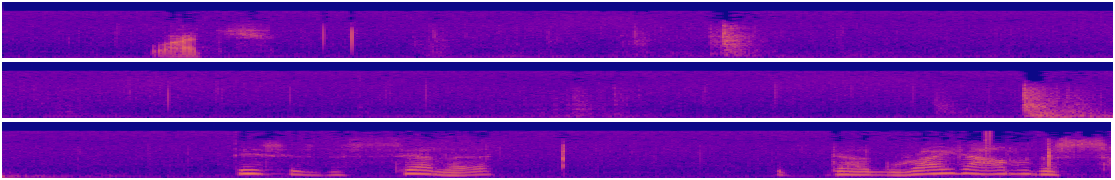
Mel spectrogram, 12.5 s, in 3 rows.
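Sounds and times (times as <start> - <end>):
low steady hum: 0.0 - 12.4
speech: 0.6 - 1.1, 9.2 - 10.3, 11.4 - 12.4
door creaking open: 1.6 - 3.0, 7.7 - 8.6.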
